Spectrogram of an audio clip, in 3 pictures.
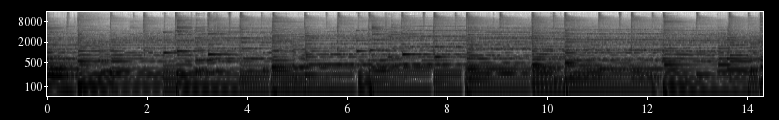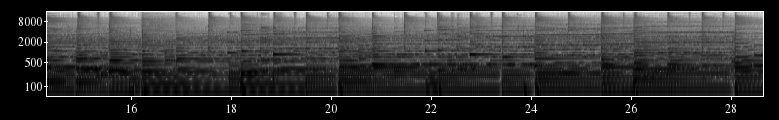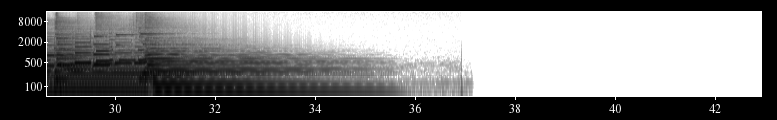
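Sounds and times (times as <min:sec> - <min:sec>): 
karaoke accompaniment: 0:00.0 - 0:33.4.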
